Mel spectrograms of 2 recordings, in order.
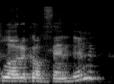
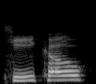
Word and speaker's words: Lodico Fendon: Lodico Fendon is the correct pronunciation. So not Lotico? Correct. Lodico Fendon.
